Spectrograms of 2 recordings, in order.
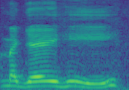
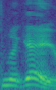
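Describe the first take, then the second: First: The surname is said with three syllables. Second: The surname is said with two syllables. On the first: The speaker calls it wrong. "it's not McGahee" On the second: The speaker calls it right. "it's McGay, right?"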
